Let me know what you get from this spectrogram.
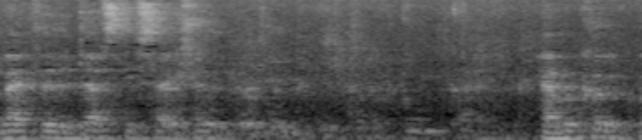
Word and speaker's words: Habakkuk: Let's turn to Habakkuk. I can't ever pronounce this. H-A-B.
